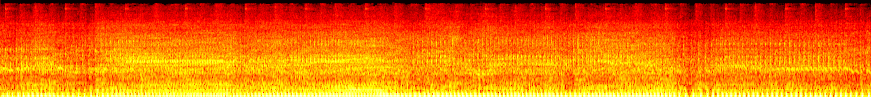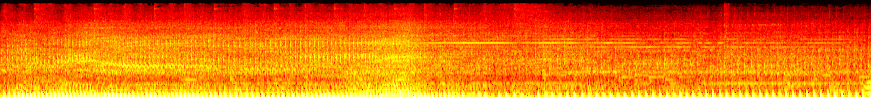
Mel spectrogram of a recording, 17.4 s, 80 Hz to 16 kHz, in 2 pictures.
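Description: KTM 390 Duke's single-cylinder four-stroke engine running under way, its revs rising and falling. About thirteen seconds in it drops to a lower, slower pulsing beat as the throttle eases off.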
